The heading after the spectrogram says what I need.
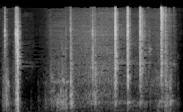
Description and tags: mechanical open
Open the Sodaclub
open, ffnen, Mechanisch, machanical, sodaclub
